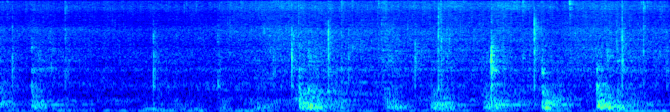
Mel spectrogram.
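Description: Spices with turmeric powder sizzle steadily in hot oil as a tempering for radish palya, with a few sharp pops and the scrape of stirring at close range.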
